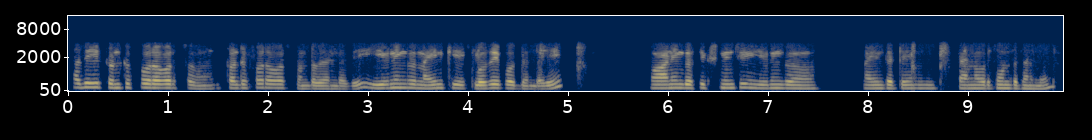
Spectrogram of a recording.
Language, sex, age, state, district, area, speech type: Telugu, male, 18-30, Andhra Pradesh, Anakapalli, rural, conversation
